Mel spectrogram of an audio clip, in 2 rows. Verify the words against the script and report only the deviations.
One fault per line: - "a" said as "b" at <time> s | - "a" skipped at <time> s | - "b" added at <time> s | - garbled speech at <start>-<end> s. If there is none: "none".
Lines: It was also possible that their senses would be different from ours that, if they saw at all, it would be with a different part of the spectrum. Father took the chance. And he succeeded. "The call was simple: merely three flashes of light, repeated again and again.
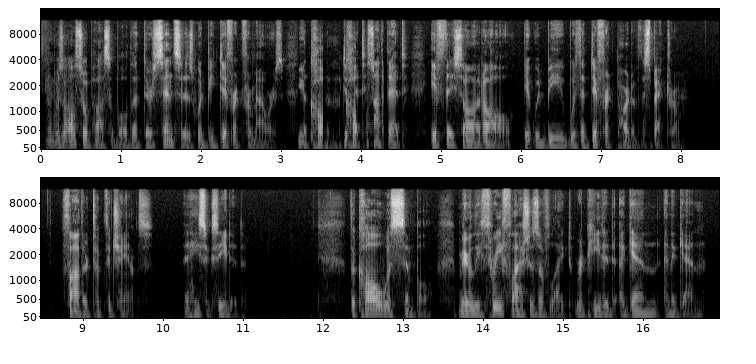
- garbled speech at 3.2-4.3 s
